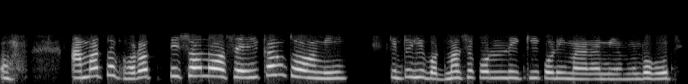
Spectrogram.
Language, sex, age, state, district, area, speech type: Assamese, female, 30-45, Assam, Barpeta, rural, conversation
